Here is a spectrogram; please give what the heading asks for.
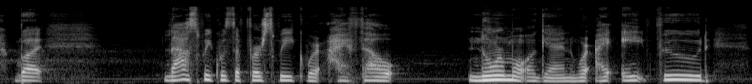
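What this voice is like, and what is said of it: Voice a bit sick from cold. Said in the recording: “you can kind of hear it in my voice right now, I'm fighting a little cold”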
